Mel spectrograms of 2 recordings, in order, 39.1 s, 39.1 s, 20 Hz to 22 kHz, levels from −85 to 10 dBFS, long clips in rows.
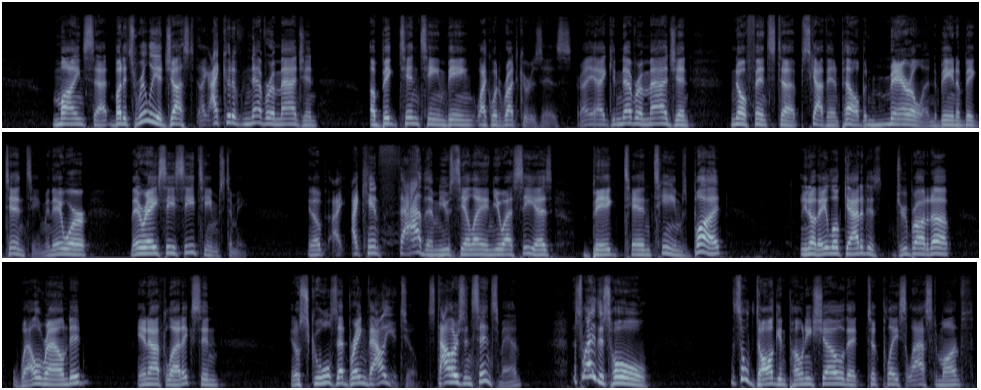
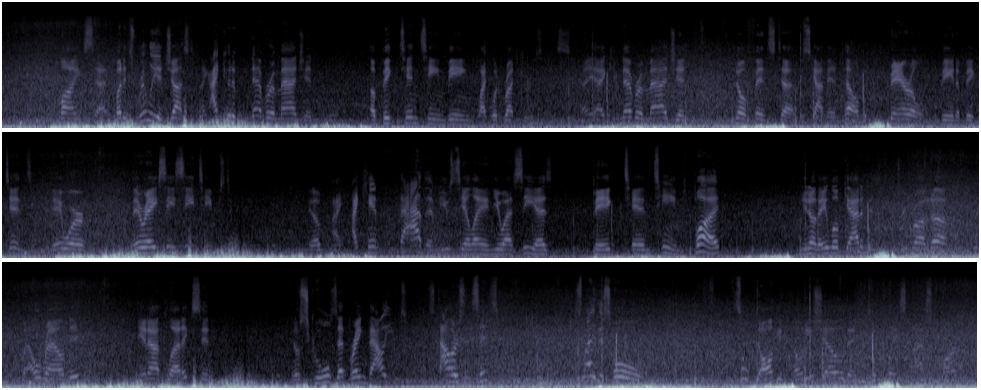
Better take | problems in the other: first | wind noise on the microphone; heavy; 1 dB above the speech

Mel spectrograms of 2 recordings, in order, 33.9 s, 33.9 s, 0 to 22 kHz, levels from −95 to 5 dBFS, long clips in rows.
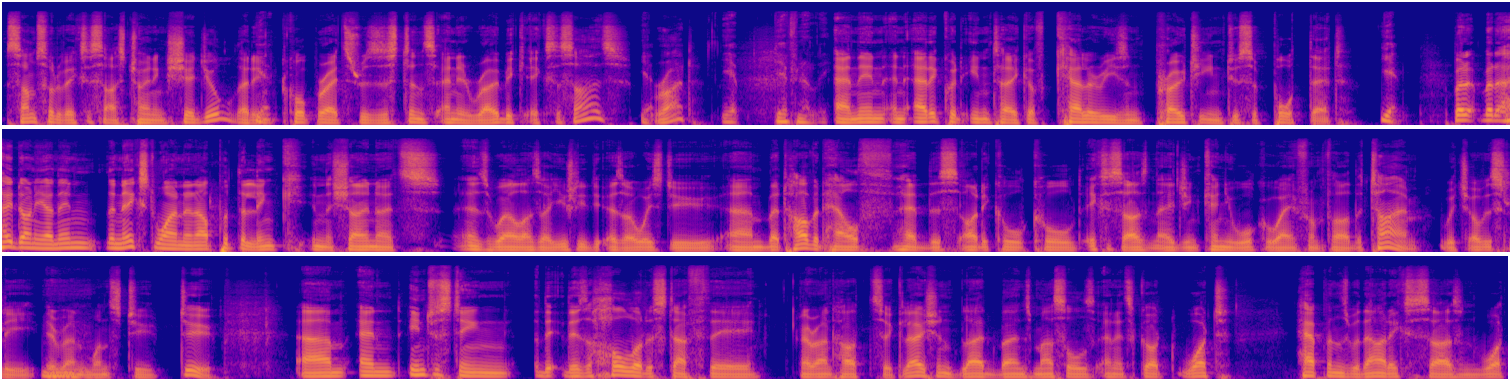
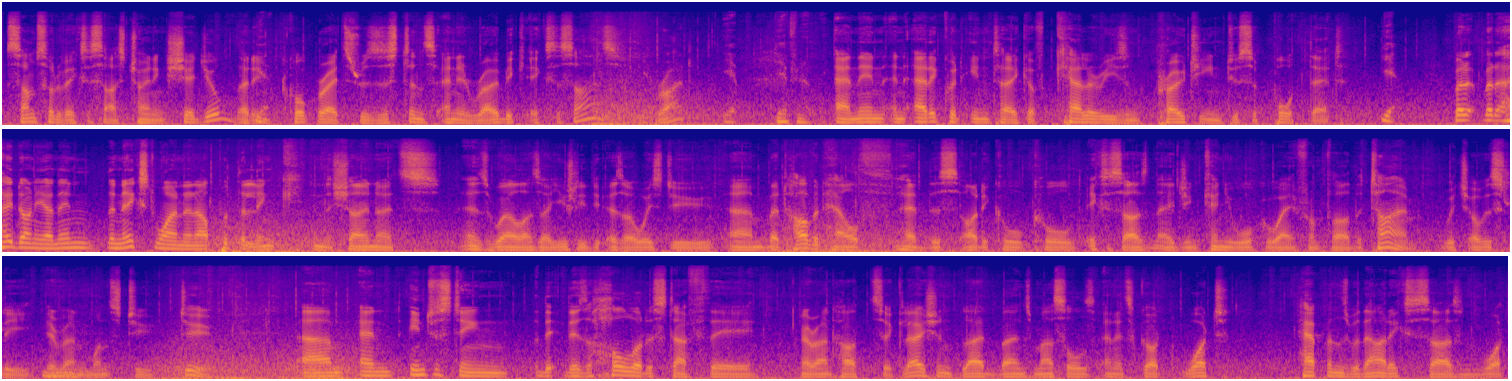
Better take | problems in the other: first | wind noise on the microphone; occasional gusts; 15 dB below the speech

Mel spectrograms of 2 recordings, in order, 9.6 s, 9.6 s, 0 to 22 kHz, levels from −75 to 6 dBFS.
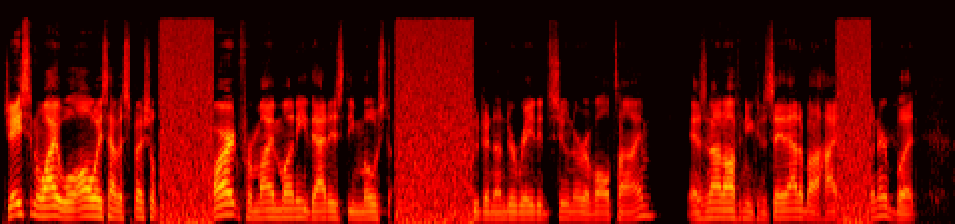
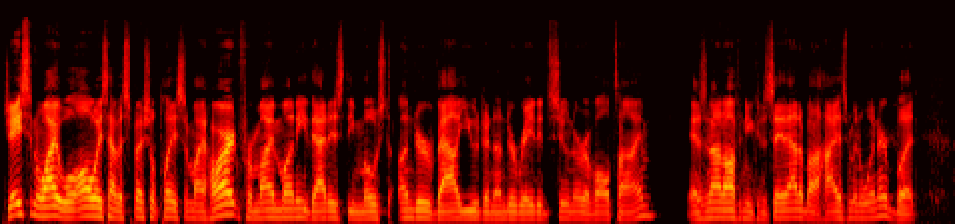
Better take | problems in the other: second | audio cutting out; filled with static; at 1.5 s for 0.5 s, at 4 s for 1 s and at 8.5 s

